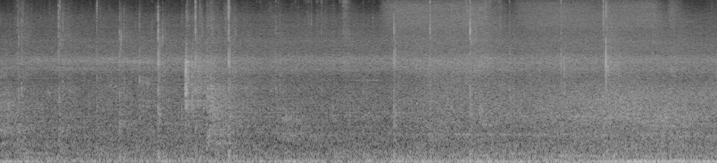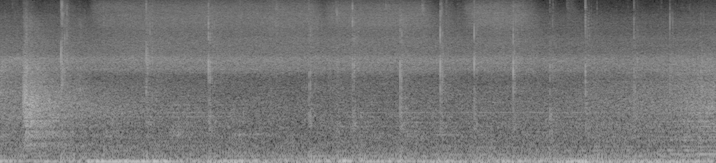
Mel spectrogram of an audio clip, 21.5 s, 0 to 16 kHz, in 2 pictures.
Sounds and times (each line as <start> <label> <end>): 5.8 Traffic sound 21.4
